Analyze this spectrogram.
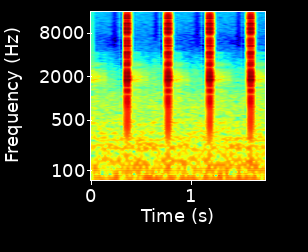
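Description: Four sharp, loud hand claps in a steady, even rhythm, each a crisp snap standing out against an otherwise quiet background with no voices, as a teacher claps her hands to break the silence of a class.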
